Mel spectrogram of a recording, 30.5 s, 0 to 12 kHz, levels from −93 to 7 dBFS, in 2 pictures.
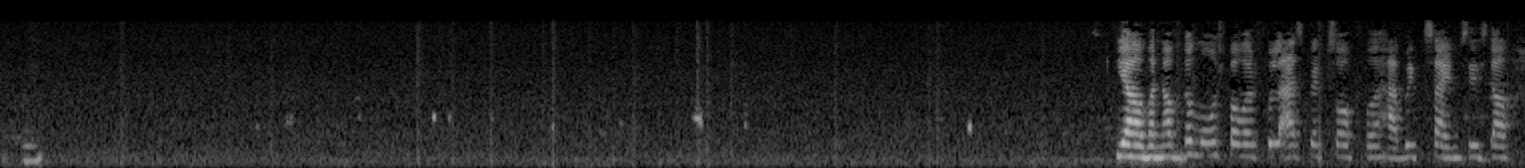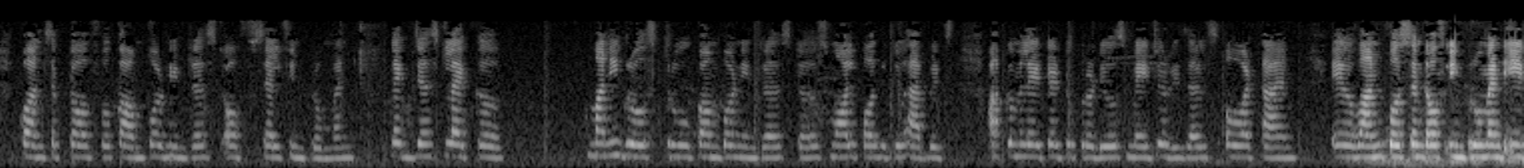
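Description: Right from the start the whole clip has a rough, grainy edge, with noise sitting between the harmonics and a thin, slightly synthetic top end, most likely low-delay AAC compression (AAC-ELD) at a fairly low rate, something around 32 kbps by the sound of it. Its short frames resolve the pitch harmonics poorly.

On top of that come four brief dropouts, each an AAC frame loss with concealment: 11.81 to 11.87 s, 13.83 to 13.89 s just before "science is the concept", 16.95 to 16.98 s between "uh compound" and "interest of self improvement", and 25.19 to 25.23 s right after "uh small positive habits". The decoder papers over each 20 to 40 ms gap from the last good spectrum, so you hear a short smeared, noisy patch.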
